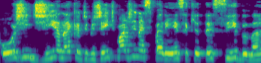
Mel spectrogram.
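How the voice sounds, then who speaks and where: A woman speaks with a Fortaleza accent. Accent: Northeastern Brazilian (Fortaleza). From Brazil, Fortaleza (Northeast). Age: 50s. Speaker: political science professor. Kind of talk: interview conversation.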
